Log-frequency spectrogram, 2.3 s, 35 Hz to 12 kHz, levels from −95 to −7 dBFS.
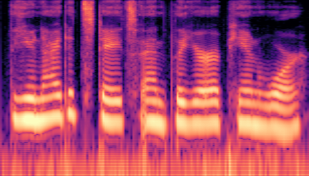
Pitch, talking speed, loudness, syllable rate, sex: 210 Hz, 180 wpm, -16 LUFS, 5.6 syllables/s, female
